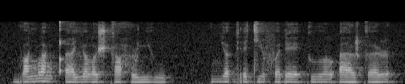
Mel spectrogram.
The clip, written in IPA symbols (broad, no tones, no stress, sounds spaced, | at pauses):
b w ɑ ŋ lˠ ɑ ŋ qʼ ɛː lʲ o lˠ o ʃ k ɑ h o ɭ nʲ u ŋ | ʎ ʌ ɡ r ɛ tʲ ɔ f ʌ ɗ ɛː k uː lˠ ʔ aː ɭ k ʌ ɭ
